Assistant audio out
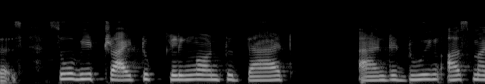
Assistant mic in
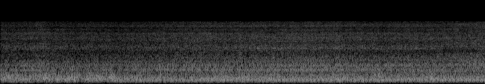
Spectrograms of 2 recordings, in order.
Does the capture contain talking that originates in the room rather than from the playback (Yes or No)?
No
